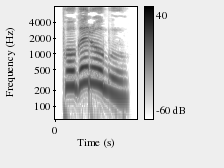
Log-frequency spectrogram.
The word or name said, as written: ಪೊಗರುಗು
